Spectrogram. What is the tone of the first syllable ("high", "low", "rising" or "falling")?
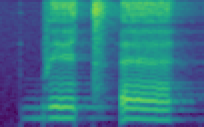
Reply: low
